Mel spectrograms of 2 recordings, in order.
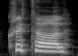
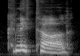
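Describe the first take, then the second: First: The first consonant runs straight into an R. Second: A short vowel separates the first two consonants. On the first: "the C is just running right into the R" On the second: "There's like a vowel"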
